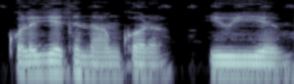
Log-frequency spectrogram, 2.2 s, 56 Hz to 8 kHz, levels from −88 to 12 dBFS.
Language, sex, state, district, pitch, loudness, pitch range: Bengali, male, West Bengal, North 24 Parganas, 95 Hz, -16 LUFS, 95-105 Hz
